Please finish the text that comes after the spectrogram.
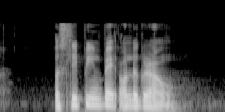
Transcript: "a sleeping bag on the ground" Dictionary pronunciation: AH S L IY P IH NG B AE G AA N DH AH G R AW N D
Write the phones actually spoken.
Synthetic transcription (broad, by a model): AH S L IY P IH NG B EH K AA N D AH G R AW N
